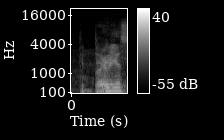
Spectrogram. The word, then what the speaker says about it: Kadarius: Tony how do you say it's canarius yeah Kadarius Tony he put his ring on the middle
